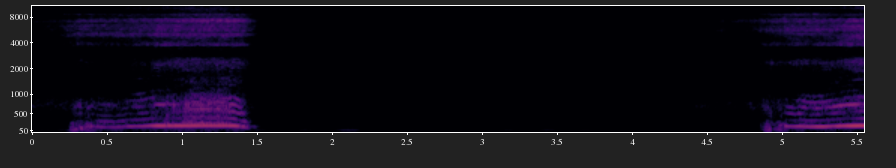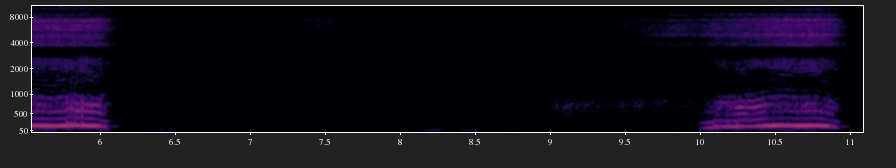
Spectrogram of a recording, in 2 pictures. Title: The sound of - Snoring #4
